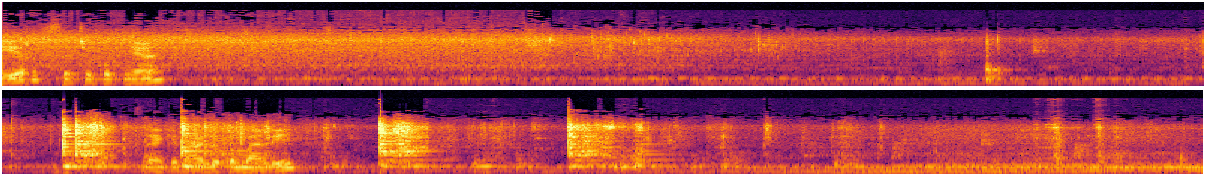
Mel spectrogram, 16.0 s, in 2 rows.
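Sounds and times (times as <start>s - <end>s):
food sizzling in hot oil: 0.0s - 15.1s
water pouring: 3.3s - 5.6s.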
